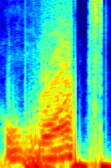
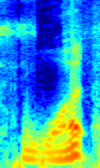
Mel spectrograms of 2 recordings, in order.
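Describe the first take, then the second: First: Loud, rising shocked what. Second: Said in the usual way. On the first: Retold or imitated. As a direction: blurt it out loud in disbelief. Friend's second, bigger reaction.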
